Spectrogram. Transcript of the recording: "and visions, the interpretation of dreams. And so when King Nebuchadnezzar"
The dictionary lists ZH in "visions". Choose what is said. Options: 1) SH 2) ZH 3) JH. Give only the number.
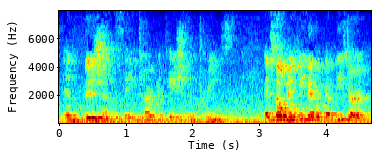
2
